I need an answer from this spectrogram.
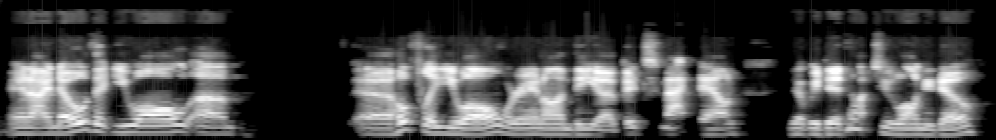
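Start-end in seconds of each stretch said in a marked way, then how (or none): none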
